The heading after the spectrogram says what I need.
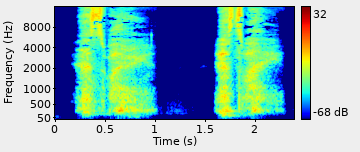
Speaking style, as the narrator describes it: it rasped

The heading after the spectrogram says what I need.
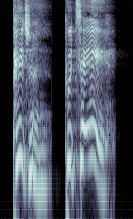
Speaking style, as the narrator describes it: exclaimed

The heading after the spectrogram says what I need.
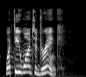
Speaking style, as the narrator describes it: Boone shouted

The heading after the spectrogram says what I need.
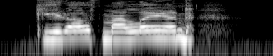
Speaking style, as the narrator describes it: shouted the woman, her voice old and shrill

